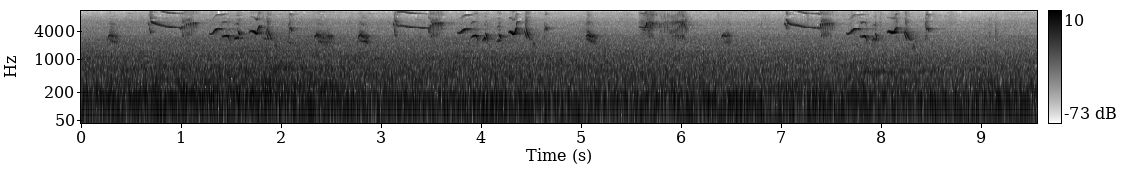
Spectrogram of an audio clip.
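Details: Oriental magpie-robin singing in an urban area, recorded with a Canon R6: varied clear whistles, upslurs and downslurred notes and short chirps in a rambling, continuous sequence over a constant low city hum.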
